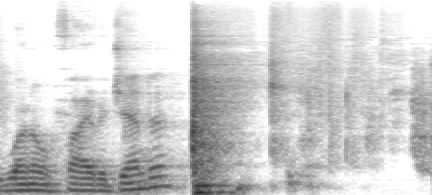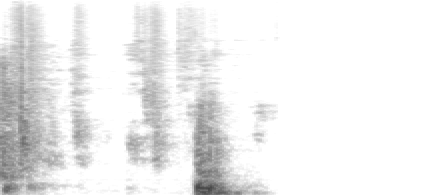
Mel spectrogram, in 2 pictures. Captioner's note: gavel bangs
